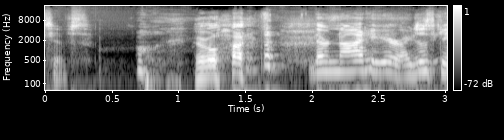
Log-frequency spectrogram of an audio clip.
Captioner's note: laughter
